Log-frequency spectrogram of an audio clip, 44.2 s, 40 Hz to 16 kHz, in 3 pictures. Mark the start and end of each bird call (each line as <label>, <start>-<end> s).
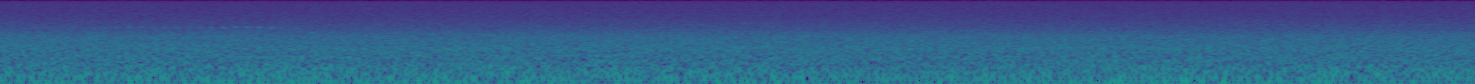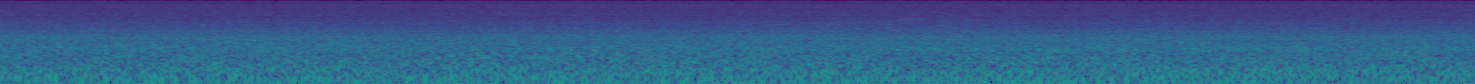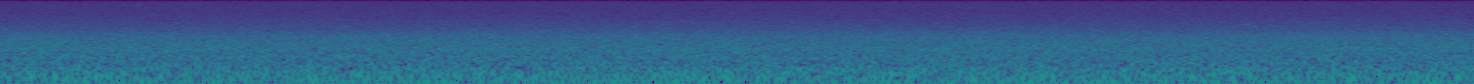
Northern Flicker (Colaptes auratus), 0.0-3.1 s
Red-breasted Nuthatch (Sitta canadensis), 12.1-17.6 s
Mountain Chickadee (Poecile gambeli), 23.4-25.1 s
Mountain Chickadee (Poecile gambeli), 27.7-28.9 s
